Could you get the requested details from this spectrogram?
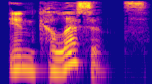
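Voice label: "incalescence", British English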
